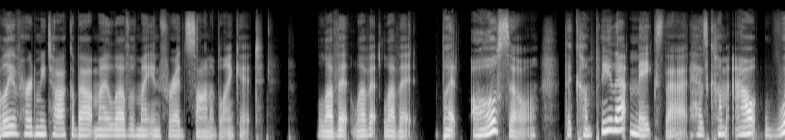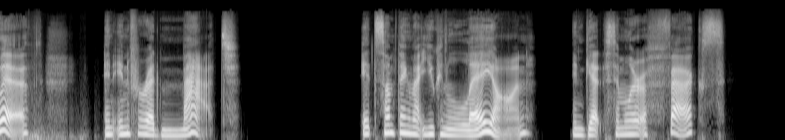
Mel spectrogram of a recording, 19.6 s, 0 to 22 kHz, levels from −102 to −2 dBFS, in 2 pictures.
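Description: No technical faults can be heard anywhere in the speech. There is no moment in the recording that needs marking with a time.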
